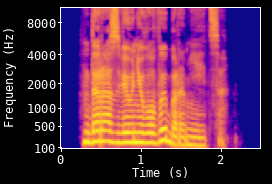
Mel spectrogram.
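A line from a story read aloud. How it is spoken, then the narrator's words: Chuckle. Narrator (Russian): хохотнул Лангин Игнатович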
